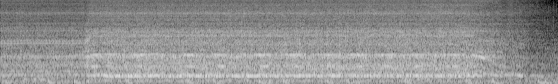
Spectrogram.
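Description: KitchenAid Classic Plus stand mixer running, its flat beater creaming butter, sugar and eggs in a stainless steel bowl. About two seconds in the motor picks up speed into a steady whine, and near the end its pitch falls as it winds down to a stop.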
